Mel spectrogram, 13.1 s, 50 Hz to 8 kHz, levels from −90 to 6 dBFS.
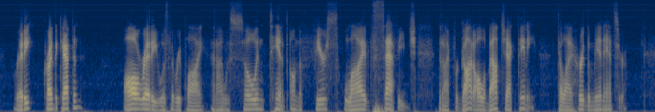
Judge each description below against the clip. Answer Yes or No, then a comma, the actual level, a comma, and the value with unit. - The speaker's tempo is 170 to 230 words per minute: No, average, 145 wpm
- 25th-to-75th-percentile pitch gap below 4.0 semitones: Yes, average, 3.6 semitones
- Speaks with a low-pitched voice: Yes, low, 120 Hz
